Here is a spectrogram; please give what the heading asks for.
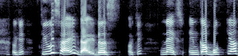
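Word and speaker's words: Thucydides: Managed history था थ्यूसाइडिस। Okay, थ्यूसाइडिस। Okay, देखो अब प्रोनाउंसिएशन क्या है, ओके देख लेना तुम लोग। ओके, थ्यूसाइडाइडस।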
